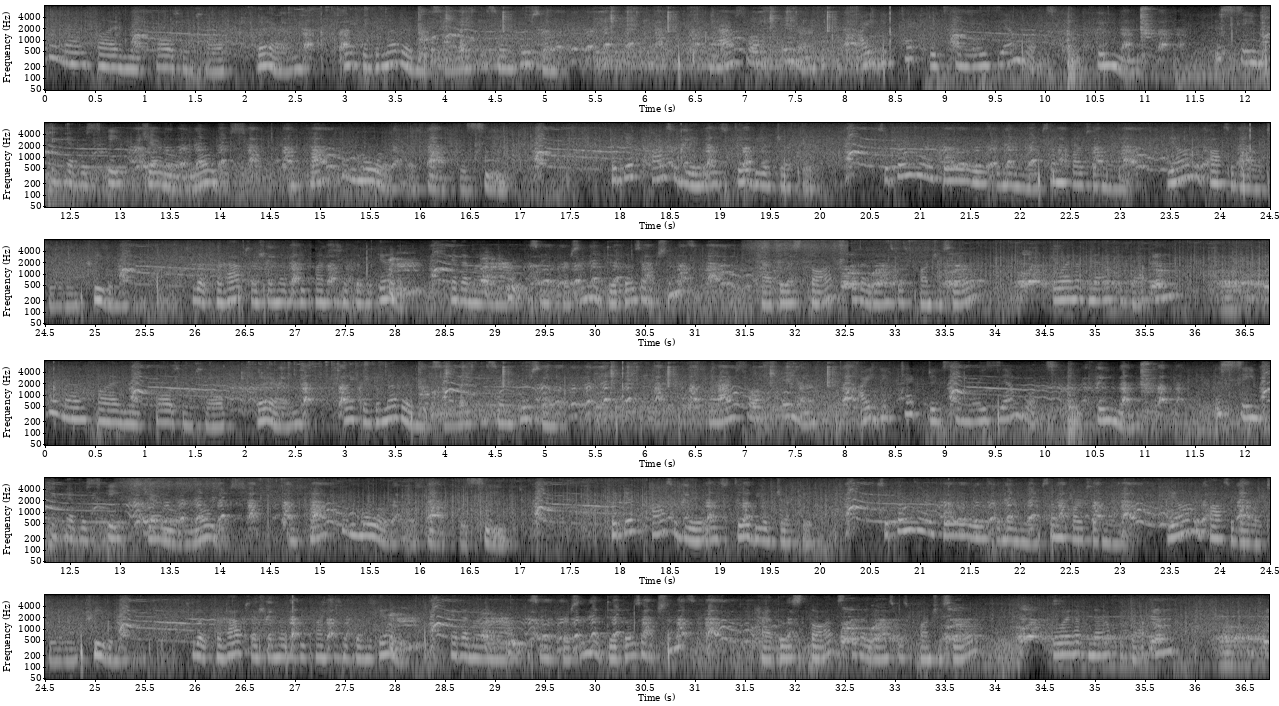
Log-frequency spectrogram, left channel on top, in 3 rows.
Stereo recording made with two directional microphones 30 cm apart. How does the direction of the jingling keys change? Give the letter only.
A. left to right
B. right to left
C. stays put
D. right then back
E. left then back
B.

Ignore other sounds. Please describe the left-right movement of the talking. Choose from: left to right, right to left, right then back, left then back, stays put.
stays put.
